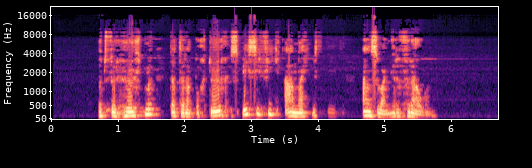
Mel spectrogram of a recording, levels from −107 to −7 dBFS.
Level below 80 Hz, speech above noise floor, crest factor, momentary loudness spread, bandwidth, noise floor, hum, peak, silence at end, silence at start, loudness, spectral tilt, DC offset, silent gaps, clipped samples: -54 dBFS; 58 dB; 16 dB; 10 LU; 16.5 kHz; -72 dBFS; none; 0 dBFS; 0.95 s; 0.7 s; -13 LUFS; -4 dB/octave; under 0.1%; none; under 0.1%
